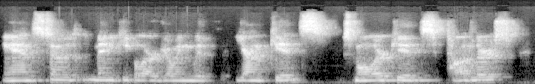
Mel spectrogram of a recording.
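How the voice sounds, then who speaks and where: Young Ukrainian man, low flat voice, halting English, echoey room. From central Ukraine. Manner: halting, searches for words, restarts. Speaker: volunteer driver interviewed live. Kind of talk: live remote news interview. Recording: echoey remote link.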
